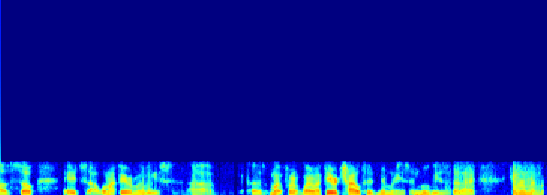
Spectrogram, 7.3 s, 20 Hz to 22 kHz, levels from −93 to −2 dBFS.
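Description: Throughout, the speech is boxed into a thin telephone band, with nothing above about 3.8 kHz and a plainly buzzy, synthetic edge. That is the AMR narrowband mobile codec, whose vocal-tract model, at a rate that sounds like roughly 10 kbps, keeps only the core of the voice.

From 1.87 to 3.02 s, right after "one of my favorite" and ending before "my one", a gritty crackle tears across the sound. It returns from 5.94 to 7.21 s, after "favorite childhood memories and". This is processor overload crackle: very short buffers, around a millisecond and a half each, miss their deadlines again and again, dozens in the first burst and a couple of hundred in the second. Each miss replays old audio with hard edges.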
